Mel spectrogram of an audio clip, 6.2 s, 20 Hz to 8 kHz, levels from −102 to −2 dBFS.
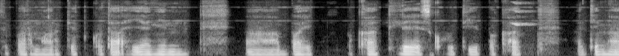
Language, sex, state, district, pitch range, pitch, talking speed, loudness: Mizo, male, Mizoram, Aizawl, 90-95 Hz, 90 Hz, 125 wpm, -23 LUFS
